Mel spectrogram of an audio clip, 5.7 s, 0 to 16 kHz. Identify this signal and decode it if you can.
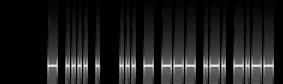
Morse code, heard as a keyed tone, about 21 wpm, 700 Hz. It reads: THE STORY
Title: Sentences from Top 1000 Words - Review Part 6 - 20wpm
